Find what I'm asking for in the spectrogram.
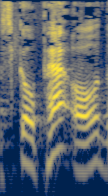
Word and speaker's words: skopeo: So we have skopeo, the verb skopeo, S-K-O-P-E, long O.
